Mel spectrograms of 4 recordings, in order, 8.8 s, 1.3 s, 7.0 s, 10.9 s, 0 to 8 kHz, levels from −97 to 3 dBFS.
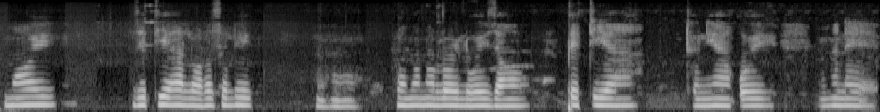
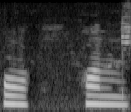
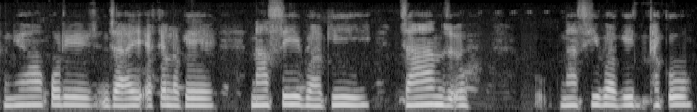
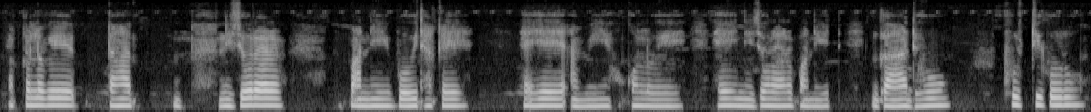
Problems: background sounds at intervals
